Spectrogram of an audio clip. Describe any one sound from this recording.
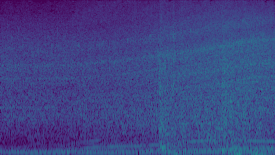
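A heavy truck engine rumbles as the truck drives past close by.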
